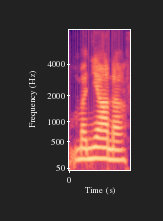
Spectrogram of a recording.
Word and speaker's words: mañana: The letter Nye, which is N with a tilde on top, is pronounced nye as in canyon, for example, mañana for morning.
